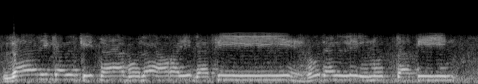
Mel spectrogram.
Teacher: يدغم الهاء في الهاء مع القصر والتوسط والمد في الياء التي قبلها، فيأخذ حكم المد العارض للسكون بالقصر والتوسط والطول.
